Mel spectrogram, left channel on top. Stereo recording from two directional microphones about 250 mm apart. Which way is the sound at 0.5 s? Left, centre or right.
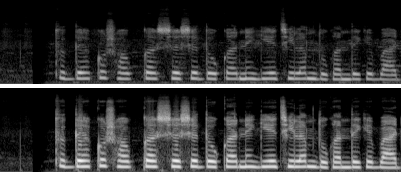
Right.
